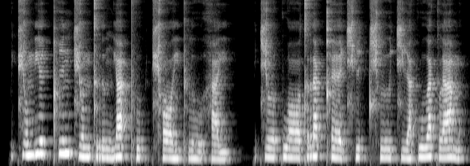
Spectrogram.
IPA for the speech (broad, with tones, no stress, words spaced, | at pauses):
t͡ɕo˦˥mje˥˩k̚pʰi˥˩n t͡ɕo˧ntrɯ˩˦ŋja˥˩ʔpʰu˨˩k̚ t͡ɕʰɔː˩˦j pʰluː˩˦ha˧j | t͡ɕɤː˩˦kwɔː˨˩tra˦˥k̚ pʰɛː˨˩t͡ɕʰi˨˩t̚ t͡ɕʰɯː˧ t͡ɕi˩˦a̯kwu˥˩a̯ kla˥˩m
